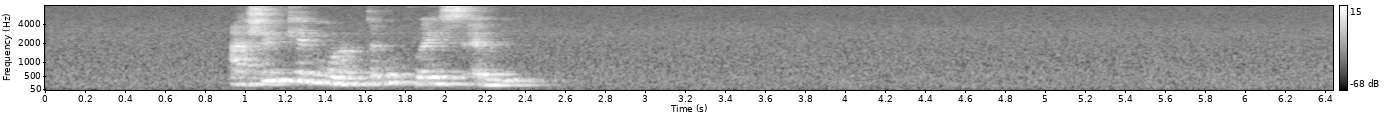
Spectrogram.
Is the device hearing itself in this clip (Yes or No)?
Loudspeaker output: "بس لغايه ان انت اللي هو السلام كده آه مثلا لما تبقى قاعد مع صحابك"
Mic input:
No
